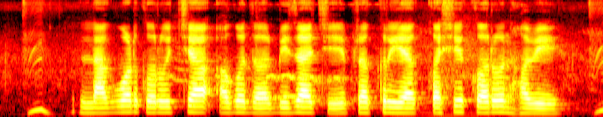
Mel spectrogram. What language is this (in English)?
Marathi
